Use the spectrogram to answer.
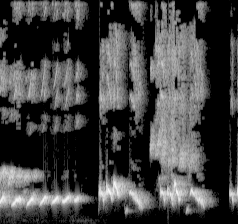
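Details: White-rumped shama master song for prompting a response from other shamas: a fast run of about ten slurred whistled notes, then loud, varied, swooping phrases broken by short pauses, with faint high chips above.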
